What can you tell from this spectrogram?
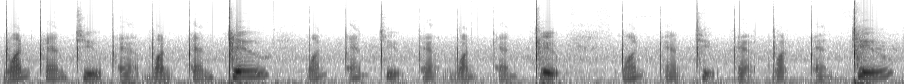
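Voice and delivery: evenly spaced count, leaning on the last "two" of a phrase; rhythmic counting. Shown as a demonstration. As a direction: count the beat aloud in strict rhythm. Clapping and counting the rhythm aloud.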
